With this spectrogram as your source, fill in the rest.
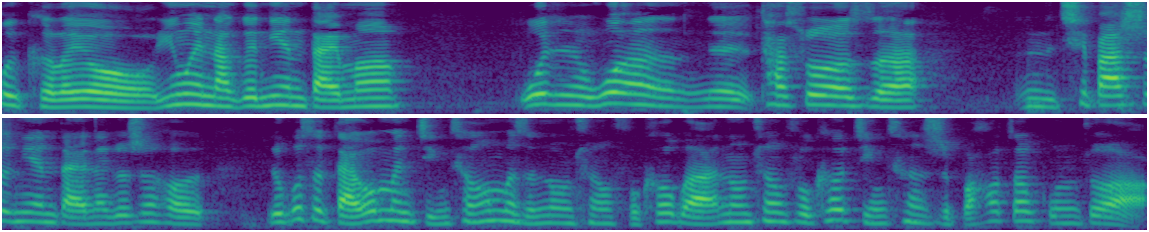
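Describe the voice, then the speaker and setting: A woman speaks with a Yunnan accent, her loudness swinging widely. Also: fairly high pitch for a woman, ordinary pitch variation, moderate pace. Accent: Yunnan dialect-accented Mandarin. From Yunnan, China. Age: 30s. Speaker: villager. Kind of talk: casual chat. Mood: calm, reflective, slightly sad. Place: open country. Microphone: phone near.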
